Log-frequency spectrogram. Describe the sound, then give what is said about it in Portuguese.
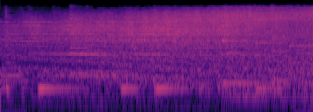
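Steady, loud airplane engine roar filling the whole clip, a dense rushing hiss with a low droning hum and faint shifting tones, and no voices. “Olha aí, o último som de avião, hein?”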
